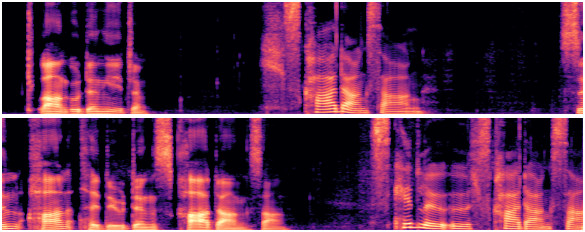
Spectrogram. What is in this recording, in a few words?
Haida Berry Picking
